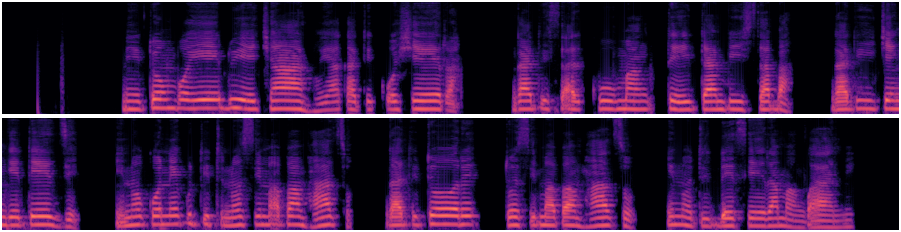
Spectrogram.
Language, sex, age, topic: Ndau, female, 36-49, health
